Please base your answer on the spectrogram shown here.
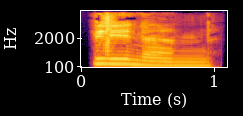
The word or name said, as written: funen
